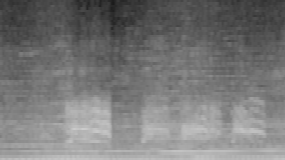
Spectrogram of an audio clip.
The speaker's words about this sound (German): In Deckung, Vorsicht, der Vogel greift uns an. Auf den Boden.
